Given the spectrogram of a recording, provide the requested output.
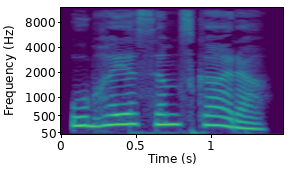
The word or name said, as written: ಉಭಯಸಂಸ್ಕಾರ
